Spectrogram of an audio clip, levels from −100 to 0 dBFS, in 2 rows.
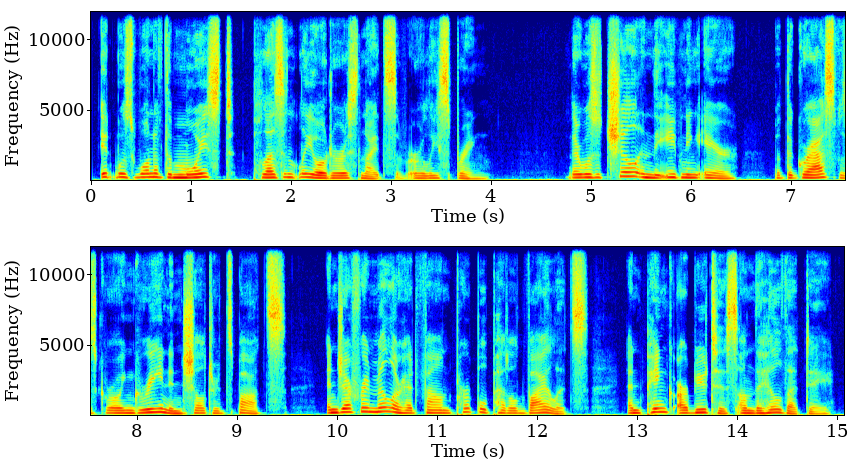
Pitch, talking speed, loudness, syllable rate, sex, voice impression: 195 Hz, 180 wpm, -17 LUFS, 5.1 syllables/s, female, very feminine, very adult-like, very thin, slightly tensed, weak, bright, soft, very clear, slightly halting, slightly raspy, cute, slightly cool, very intellectual, refreshing, very sincere, very calm, very friendly, very reassuring, unique, very elegant, slightly wild, very sweet, lively, very kind, slightly sharp, modest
